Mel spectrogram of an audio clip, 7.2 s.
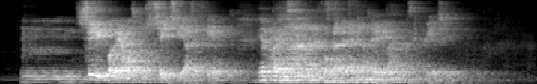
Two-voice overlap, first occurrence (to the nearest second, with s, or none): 3 s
